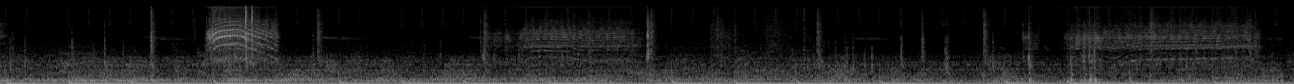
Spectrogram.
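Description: Cordless electric screwdriver backing out Phillips screws from a car's dashboard cup holder, its motor whining in three short runs: about two seconds in, again around five to six seconds, and near the end. Background music plays throughout.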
